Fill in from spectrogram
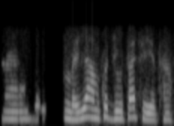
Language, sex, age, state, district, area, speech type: Hindi, male, 18-30, Uttar Pradesh, Azamgarh, rural, conversation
